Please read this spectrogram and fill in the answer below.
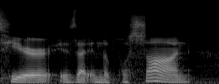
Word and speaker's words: Poisson: It's spelled P-O-I-S-S-O-N.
